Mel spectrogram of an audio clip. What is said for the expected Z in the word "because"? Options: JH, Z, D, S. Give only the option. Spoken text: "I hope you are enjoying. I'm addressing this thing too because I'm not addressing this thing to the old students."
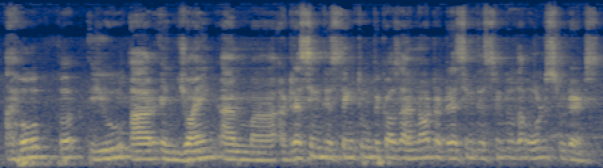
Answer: Z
